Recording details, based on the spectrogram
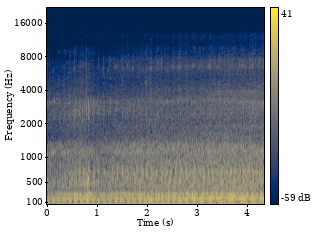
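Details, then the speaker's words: Oliver 550 loader tractor, long abandoned, just started: low, uneven stumbling idle with dips, missing and near stalling; owner says it sounds better with the choke pulled out; rough idle, cause not confirmed. "Pull the choke out and it sounds better. We do not have a happy camper here, friends. Missing out."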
